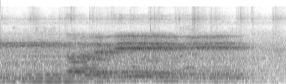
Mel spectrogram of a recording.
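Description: A young man's solo voice chanting a noha, an Urdu mourning lament, into a microphone, holding long drawn-out notes that slowly fade near the end.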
